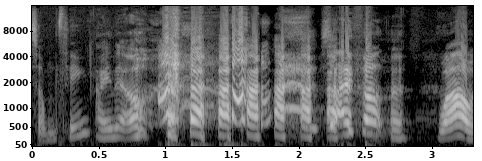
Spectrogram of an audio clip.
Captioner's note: laughter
